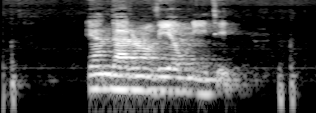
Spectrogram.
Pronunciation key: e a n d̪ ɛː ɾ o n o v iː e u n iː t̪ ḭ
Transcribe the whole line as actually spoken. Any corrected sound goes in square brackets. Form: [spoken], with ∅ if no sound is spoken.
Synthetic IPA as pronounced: e a n d̪ [aː] ɾ o n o v iː [a] u n iː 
